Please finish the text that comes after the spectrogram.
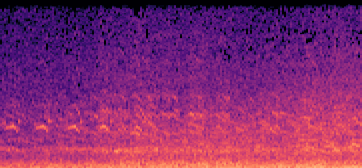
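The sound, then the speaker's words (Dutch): Steady roar of sea surf washing onto a beach on a sunny day, a dense continuous rush with gentle swells, while birds call faintly and intermittently above it. No one speaks. “Dat is toch altijd fijn, hè, die zee.”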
